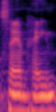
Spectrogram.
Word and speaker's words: Samhain: Yes, it's spelled Samhain, but it is pronounced, to the best of my ability, anyhow, is Samhain.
